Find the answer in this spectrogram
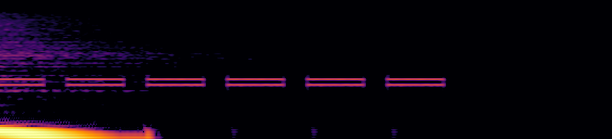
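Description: Final bars of a bass-boosted electronic dance remix: a deep sub-bass note dies away in the first second and a half under a two-note synth tone that beeps on and off about six times, like a phone busy signal, and stops about four and a half seconds in.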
